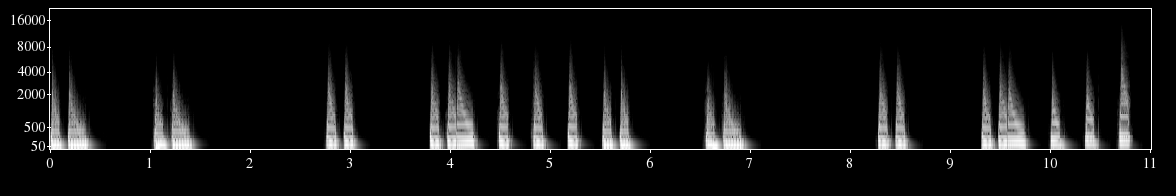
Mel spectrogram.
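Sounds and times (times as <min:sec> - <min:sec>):
tonal bassline in C major at 87 bpm: 0:00.0 - 0:01.5, 0:02.8 - 0:03.1, 0:03.8 - 0:05.9, 0:06.6 - 0:07.0, 0:08.3 - 0:08.6, 0:09.3 - 0:10.9.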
